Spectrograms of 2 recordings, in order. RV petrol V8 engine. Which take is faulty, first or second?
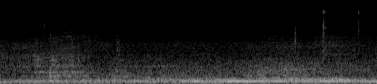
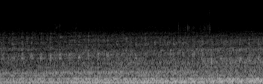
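second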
